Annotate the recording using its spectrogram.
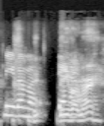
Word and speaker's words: Vivomer: I've seen on your website, I don't know if I'm saying it right, Vivomer? – Vivomer, yeah.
